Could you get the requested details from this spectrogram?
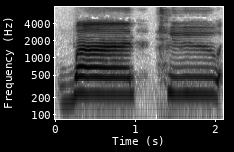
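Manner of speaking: loud drawn-out counting; counting aloud. Retold or imitated. Ergo counting at hide and seek, loud. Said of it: "He's like".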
